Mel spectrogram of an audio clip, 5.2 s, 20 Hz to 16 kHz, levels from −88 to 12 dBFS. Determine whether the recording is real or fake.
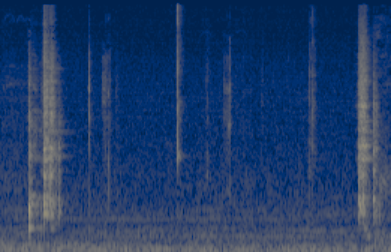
fake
